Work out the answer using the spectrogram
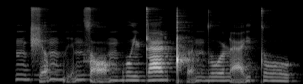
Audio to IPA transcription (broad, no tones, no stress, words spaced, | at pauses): nd͡ʒə̰ mbḭnzɔ̰mbuj ɖæɳǃʰə̰ ndu ɳæ̰j tu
